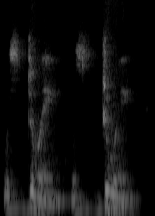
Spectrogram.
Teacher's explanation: so you put the emphasis on the main verb doing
